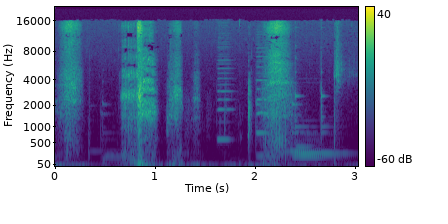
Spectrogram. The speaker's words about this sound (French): Et ce chien m'énerve. Oxford, tu restes dans ton panier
